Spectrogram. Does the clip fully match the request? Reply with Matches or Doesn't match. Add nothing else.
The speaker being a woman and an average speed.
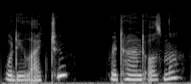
Matches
